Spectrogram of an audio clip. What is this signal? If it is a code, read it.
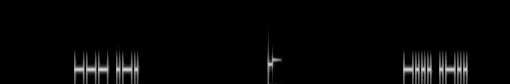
Morse code, heard as a keyed tone, about 41 wpm, 700 Hz. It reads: OR BL
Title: Top Two Letter Combinations in Words 40wpm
